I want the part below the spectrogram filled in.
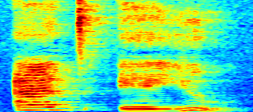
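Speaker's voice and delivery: usual speaking voice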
